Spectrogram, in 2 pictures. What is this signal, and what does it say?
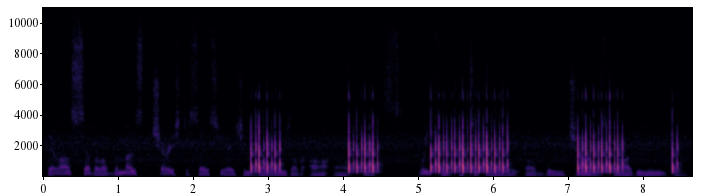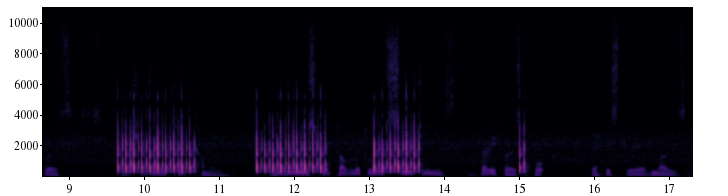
Pulse dialling, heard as clicks on a phone line, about 9 pulses a second, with speech in English. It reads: 4 4 0 6 1 0 9 6 1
